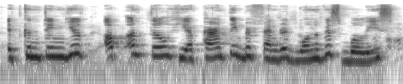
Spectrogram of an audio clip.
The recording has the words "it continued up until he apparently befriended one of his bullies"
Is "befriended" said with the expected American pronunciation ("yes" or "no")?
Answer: no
